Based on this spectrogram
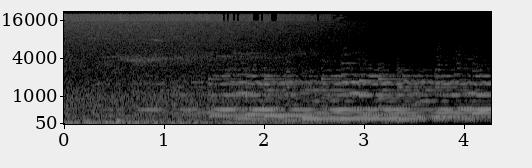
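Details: Gentle instrumental music with sustained tones and plucked strings plays throughout, with no animal sound.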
